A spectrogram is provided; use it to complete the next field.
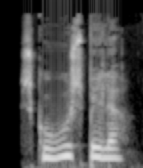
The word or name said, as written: skuespiller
